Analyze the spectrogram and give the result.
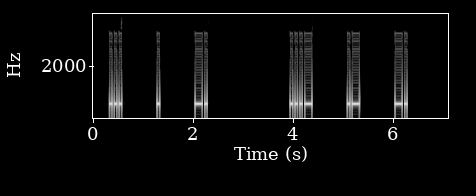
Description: Morse code, heard as a keyed tone, about 25 wpm, spaced as for 10 wpm, 550 Hz. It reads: SEN VAN
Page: news headlines in morse code at 10 wpm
